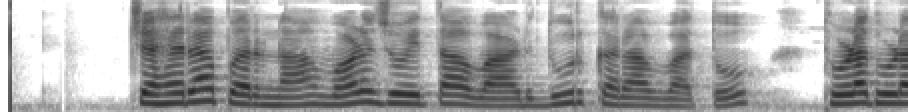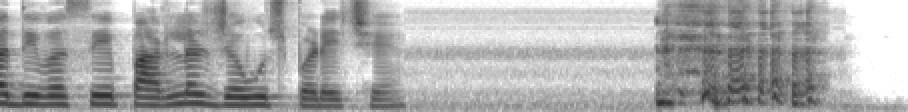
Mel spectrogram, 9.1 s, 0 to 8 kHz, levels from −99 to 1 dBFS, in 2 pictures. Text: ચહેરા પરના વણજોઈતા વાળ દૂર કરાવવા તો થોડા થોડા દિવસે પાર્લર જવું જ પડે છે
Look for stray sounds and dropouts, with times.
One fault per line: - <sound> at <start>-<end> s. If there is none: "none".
- laugh at 7.8-8.7 s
